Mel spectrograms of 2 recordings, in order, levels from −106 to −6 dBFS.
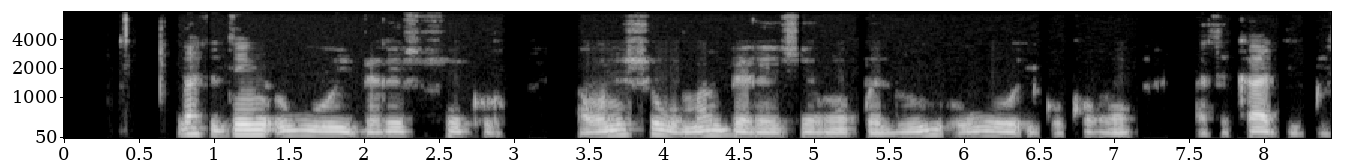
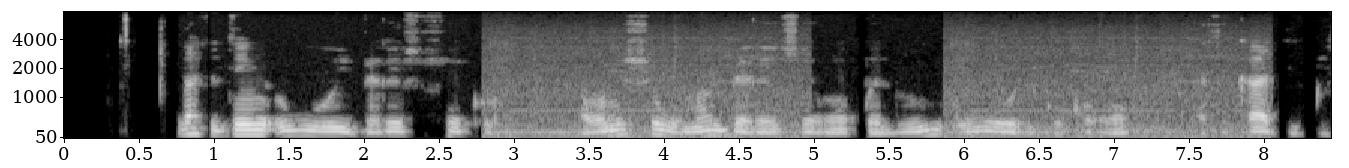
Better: first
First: none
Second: background sound (Boat, Water vehicle); 12 dB below the speech

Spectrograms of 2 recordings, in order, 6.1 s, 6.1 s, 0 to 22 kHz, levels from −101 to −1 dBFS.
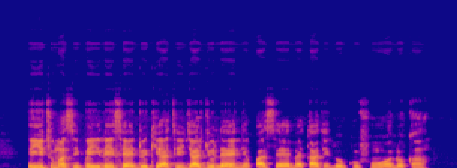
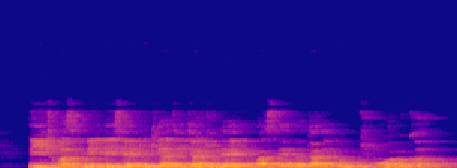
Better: first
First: none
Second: room echo; dies away in 1.2 s

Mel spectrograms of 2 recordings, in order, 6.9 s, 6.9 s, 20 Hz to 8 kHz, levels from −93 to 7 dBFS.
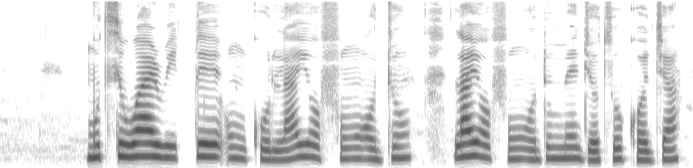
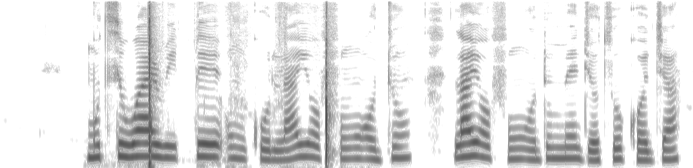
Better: first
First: none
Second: noise reduction (classical method spectral subtraction)

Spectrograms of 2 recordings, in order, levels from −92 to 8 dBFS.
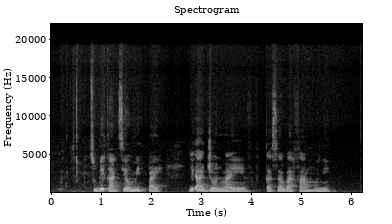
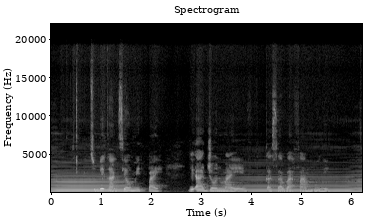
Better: first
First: none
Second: background sound (Bowed string instrument); 3 dB below the speech

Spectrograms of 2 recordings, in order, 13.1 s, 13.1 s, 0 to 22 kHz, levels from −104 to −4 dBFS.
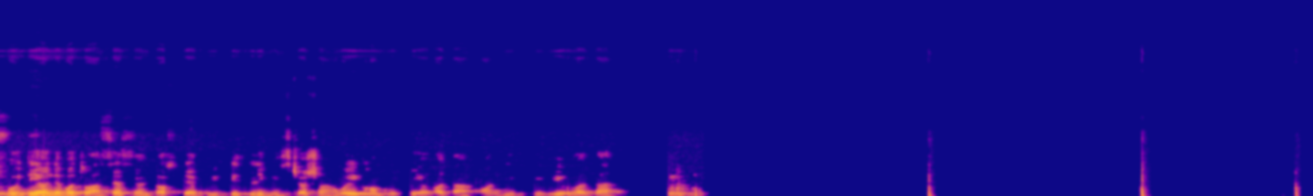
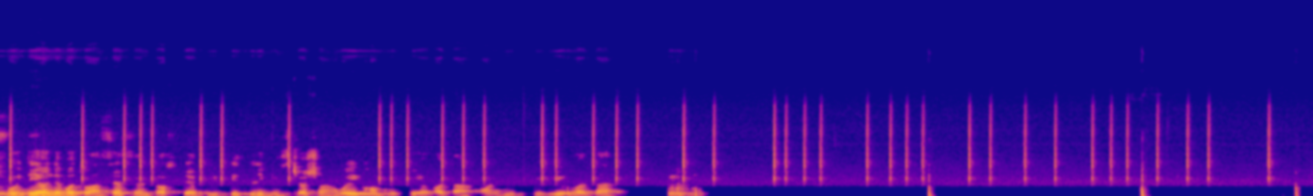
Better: first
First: none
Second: background sound (Typing); 18 dB below the speech

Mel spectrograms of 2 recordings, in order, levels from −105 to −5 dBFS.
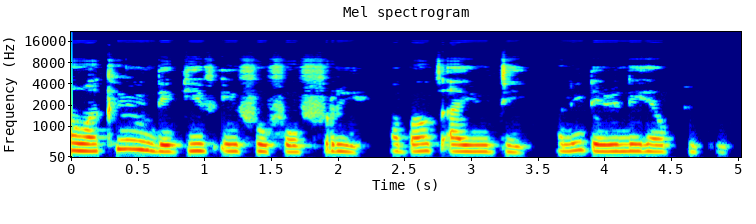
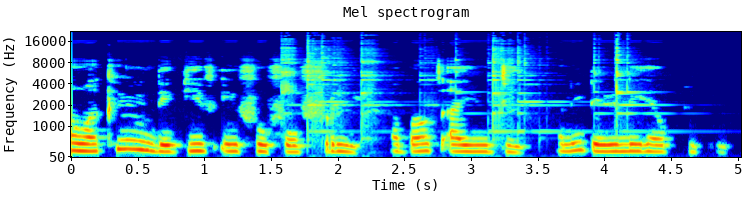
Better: first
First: none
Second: background sound (Chink, clink); 19 dB below the speech

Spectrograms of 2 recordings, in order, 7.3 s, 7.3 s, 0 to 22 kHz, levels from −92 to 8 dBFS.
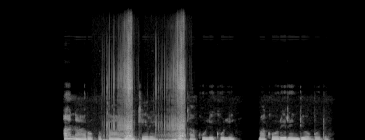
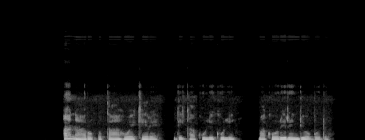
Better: second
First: background sound (Zipper (clothing)); as loud as the speech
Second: none

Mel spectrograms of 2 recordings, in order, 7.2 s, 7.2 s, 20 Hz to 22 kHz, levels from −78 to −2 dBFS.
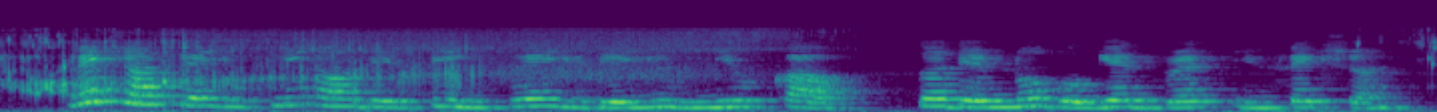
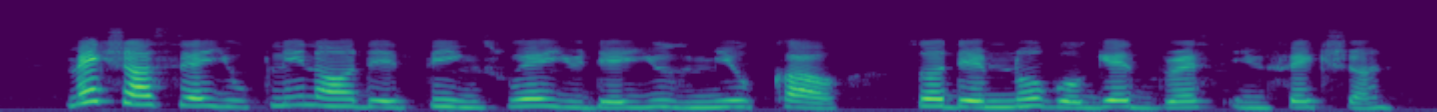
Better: second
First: background sound (Liquid); 14 dB below the speech // room echo; dies away in 0.5 s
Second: none

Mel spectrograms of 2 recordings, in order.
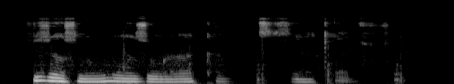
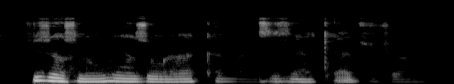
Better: second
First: noise reduction (neural mask model RNNoise)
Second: none

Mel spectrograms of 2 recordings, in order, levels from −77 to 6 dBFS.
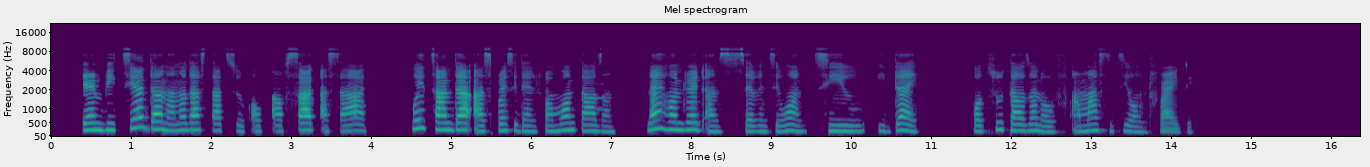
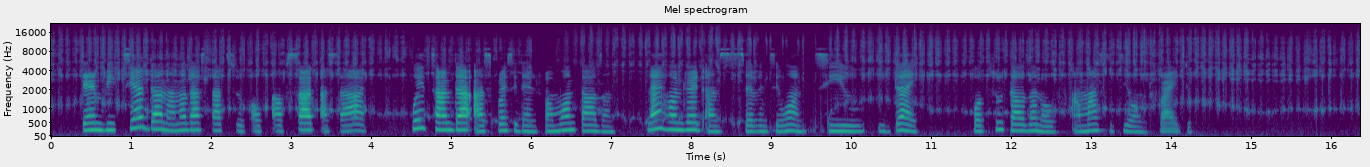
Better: first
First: none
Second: background sound (Domestic sounds, home sounds); 13 dB below the speech

